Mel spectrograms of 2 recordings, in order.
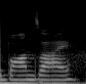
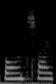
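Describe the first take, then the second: First: The middle consonant is a buzzing Z sound. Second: The middle consonant is a hissing S sound. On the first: The speaker calls it wrong. "That's with a Z" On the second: The speaker calls it right. "I like how you started saying it right finally"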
